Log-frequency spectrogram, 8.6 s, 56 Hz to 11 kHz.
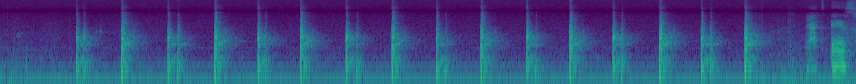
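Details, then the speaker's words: Simulated heart sounds: an extra S4 just before S1, so close to S1 it is easily missed, with a "Tennessee" cadence; an S4 gallop from a stiff left ventricle. "now S4 is so close to S1 that when I do it real fast you might not even notice"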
